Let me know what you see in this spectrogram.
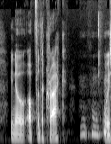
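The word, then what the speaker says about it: craic: you aren't just like, up for the crack.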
